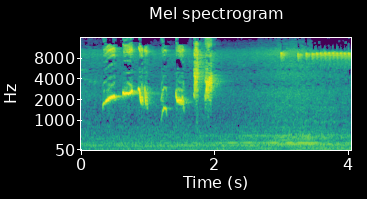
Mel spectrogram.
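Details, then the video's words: Male orange-headed thrush singing relaxed in the afternoon in the open ngeplong style: a run of clear whistled phrases, some slurred and rising, others short and choppy, packed into two seconds, then a faint thin high hiss. "Anis Kembang Ngeplong Santai Sore"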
